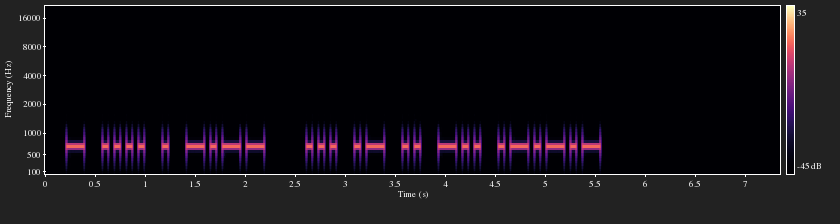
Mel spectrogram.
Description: Morse code, heard as a keyed tone, about 20 wpm, 700 Hz. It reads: THEY SAID.
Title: Sentences with 2-Word Phrases - 20wpm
